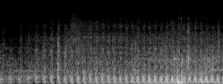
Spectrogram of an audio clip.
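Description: The engine of a small, bright red four-wheeler ATV runs steadily as it is ridden a few hundred feet around an active runway to where the Chukchi Sea meets the island, its low, throbbing putter pulsing rapidly and evenly with a slight rise in loudness toward the end, and no voices.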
